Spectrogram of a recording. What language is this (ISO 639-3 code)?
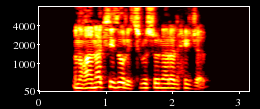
kab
